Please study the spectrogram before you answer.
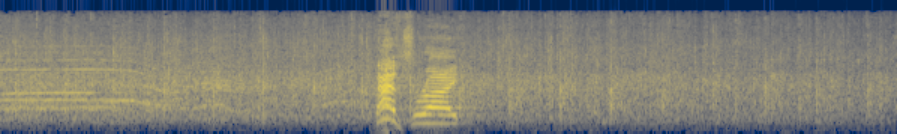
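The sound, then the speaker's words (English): An audience in a church claps hands in a steady, dense wash of applause that fills the whole clip, with a brief spoken exclamation rising out of the clapping midway through. “Come on, clap your hands and rejoice.”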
